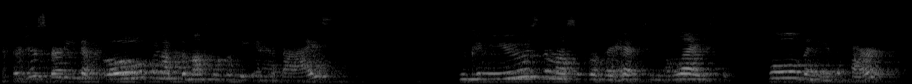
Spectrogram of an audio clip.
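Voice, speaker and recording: A woman with a fairly high voice guides a stretching and breathing class. Her manner is gentle and encouraging as she gives instructions. She sounds set back from the microphone in a very reverberant room. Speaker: yoga and meditation instructor. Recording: very echoey room, distant mic, faint noise.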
